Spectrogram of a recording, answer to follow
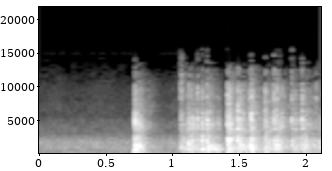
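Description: Lego bricks clattering as a hand rummages through a plastic bin of pieces, a dense run of small plastic clicks and rattles starting about a third of the way in.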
